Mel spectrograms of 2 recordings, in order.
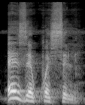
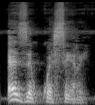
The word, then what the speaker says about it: Ezekwesili: If someone's name is Ezekwesili and you pronounce it Ezekwesiri, he wants to remind you that he is not Ezekwesiri, that his is Ezekwesili.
